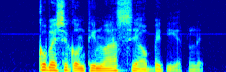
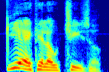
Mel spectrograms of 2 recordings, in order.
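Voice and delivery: loud, higher-pitched interrogation; loud question; 5 semitones higher, 6 dB louder than usual. A narrator's reading. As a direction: demand the culprit as a police sergeant. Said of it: "chiese a voce alta". (domanda forte, da brigadiere)

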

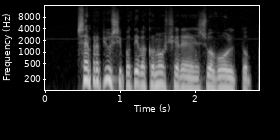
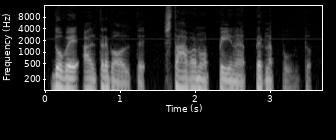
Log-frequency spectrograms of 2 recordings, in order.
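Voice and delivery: ordinary delivery, nothing marked

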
